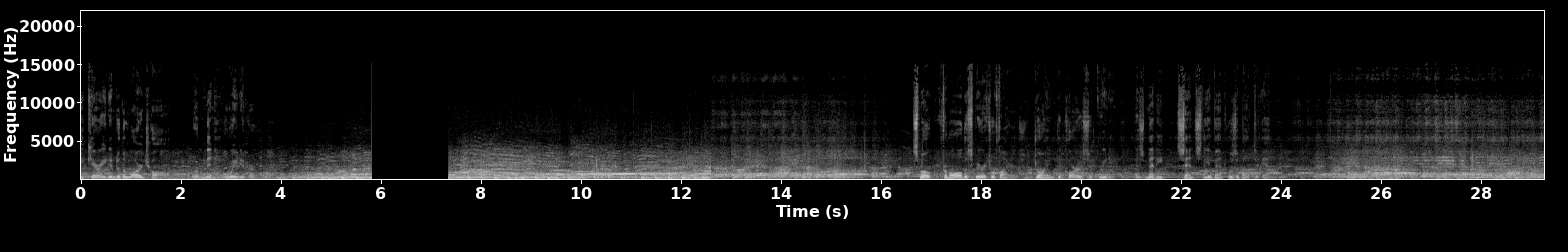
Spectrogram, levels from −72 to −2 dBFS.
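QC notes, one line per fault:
5.81–7.35 s, audio dropout to silence. The sound cuts off abruptly mid-flow at 5.81 s and returns just as abruptly at 7.35 s, leaving a gap of about 1.55 s. The gap is silent, with no room tone or background hiss underneath. That points to the input being lost rather than the source going quiet, likely a disconnected device, a failed link or a stray mute, while the recorder kept writing silence. Whatever occurred in that stretch is gone.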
